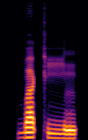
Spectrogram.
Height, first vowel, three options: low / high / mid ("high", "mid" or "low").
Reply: low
